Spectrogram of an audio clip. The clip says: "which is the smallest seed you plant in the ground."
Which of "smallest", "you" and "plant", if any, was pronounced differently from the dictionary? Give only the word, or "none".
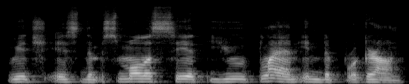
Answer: plant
